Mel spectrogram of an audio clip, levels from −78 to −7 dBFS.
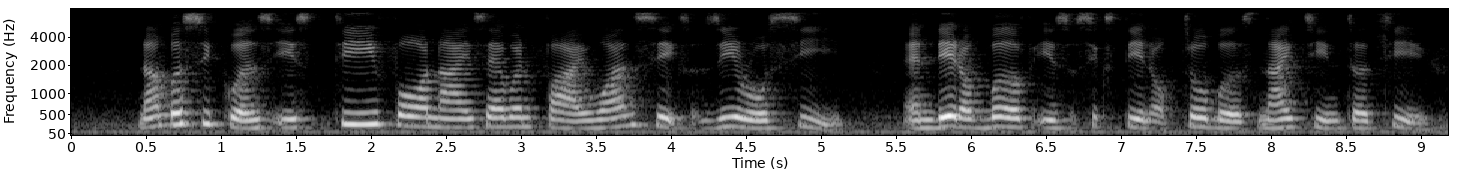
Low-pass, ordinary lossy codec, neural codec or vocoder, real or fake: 7.2 kHz; MP3, 64 kbps; none; real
